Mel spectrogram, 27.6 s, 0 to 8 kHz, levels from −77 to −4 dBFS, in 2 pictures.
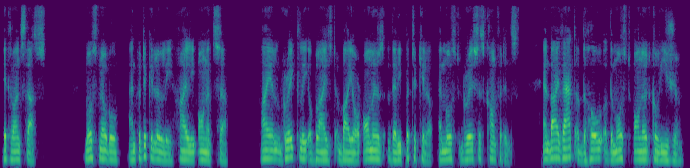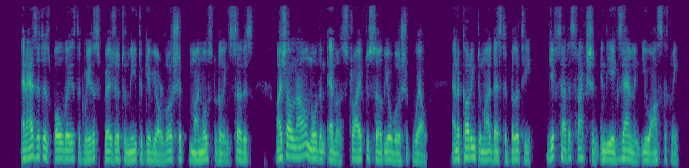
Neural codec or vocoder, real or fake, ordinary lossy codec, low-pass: codec, 24 kHz, 0.9 kbps, WavTokenizer, medium speech release version 2; fake; AAC, 32 kbps; 7.2 kHz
